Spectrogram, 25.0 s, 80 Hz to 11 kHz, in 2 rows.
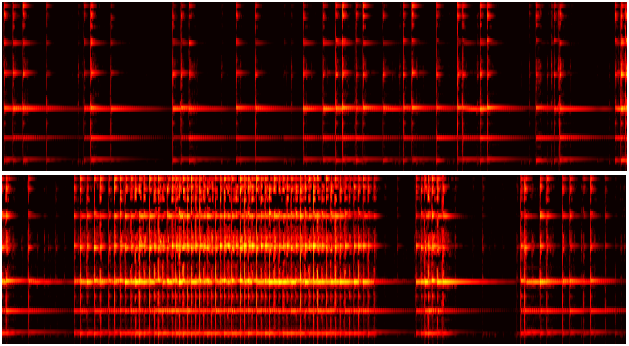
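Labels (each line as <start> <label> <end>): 0.0 A small bell rings with a high-pitched, changing frequency and loudness. 25.0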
